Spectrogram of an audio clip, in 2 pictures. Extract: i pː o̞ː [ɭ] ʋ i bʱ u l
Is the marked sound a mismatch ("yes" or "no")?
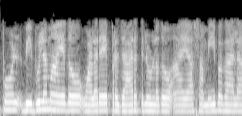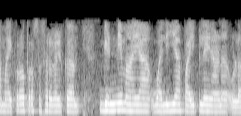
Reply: no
